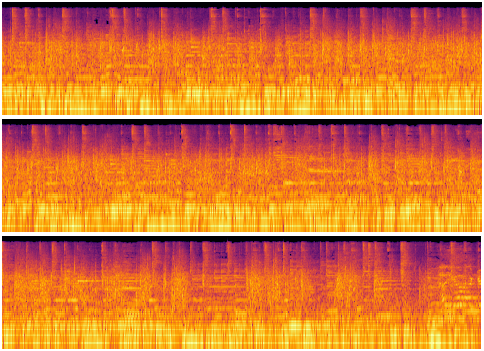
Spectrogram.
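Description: Flamenco music with a steady beat, with sharp taps from the dancers' shoes on the stage throughout.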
